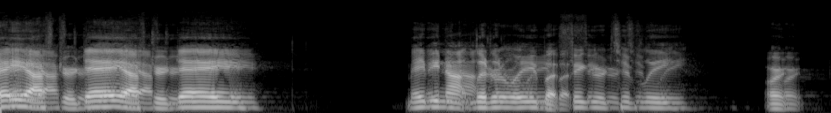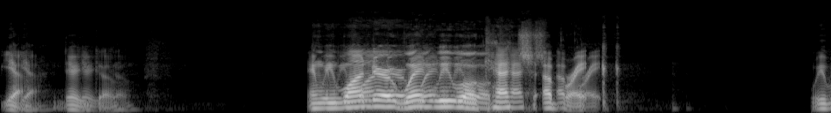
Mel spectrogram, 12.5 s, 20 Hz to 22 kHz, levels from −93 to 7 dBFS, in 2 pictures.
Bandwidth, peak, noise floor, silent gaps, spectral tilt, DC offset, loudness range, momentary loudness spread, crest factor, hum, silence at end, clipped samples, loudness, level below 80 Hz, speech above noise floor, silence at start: 10 kHz; -4 dBFS; under -90 dBFS; 2.80-2.84 s, 11.99-12.04 s; -6.5 dB/octave; under 0.1%; 13 LU; 19 LU; 20 dB; none; 0 s; under 0.1%; -22 LUFS; -76 dBFS; over 68 dB; 0 s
